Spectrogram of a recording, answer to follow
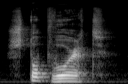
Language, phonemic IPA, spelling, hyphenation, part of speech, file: Dutch, /ˈstɔp.ʋoːrt/, stopwoord, stop‧woord, noun, Nl-stopwoord.ogg
- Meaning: 1. filled pause 2. safeword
